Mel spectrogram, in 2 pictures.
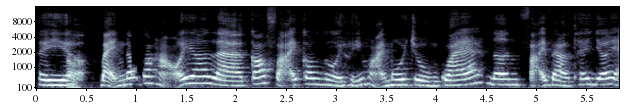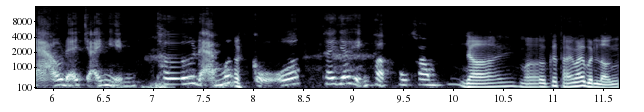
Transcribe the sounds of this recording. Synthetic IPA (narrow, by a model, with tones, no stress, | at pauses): t̪ʰi˨˩ɓa̰ː˧˨nɗə˨˧˦wkɔ˨˦ɦɔ˧˩jʔɔ˨˦laː˨˩kɔ˨˦faː˧˩jkɔ˧nŋɨ˨˩əjɦwḭ˧˥ɦwa̰ː˧˨jmo˧jt͡ɕɨ˨˩əŋkwaː˨˦ne˧nfaː˧˩jvaː˨˩wt̪ʰe˨˦zəː˨˦jʔa̰ː˧˩wɗe˧˩t͡ɕa̰ː˧˨jŋḭ˧˨əmt̪ʰɨ˦ɗa̰ː˧˩mɨ˦˥k̚ku˧˩ə | t̪ʰe˨˦zəː˨˦jhḭ˧˨ənt̪ʰə˨˩t̚hə˧wŋ͡mxə˧wŋ͡mzəː˧jməː˨˩t̪u˧kɨː˨˦˥t̪ʰəː˧˩jmaː˨˦ɓï˨˩ŋ̟lwə̰˧˨n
